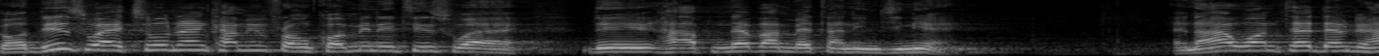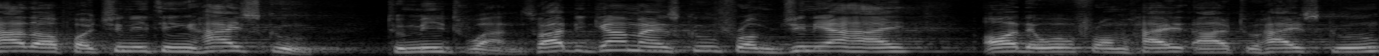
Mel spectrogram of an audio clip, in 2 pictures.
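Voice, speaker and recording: A man's high voice in a Ghanaian accent, at a moderate pace with ordinary pitch variation. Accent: Ghanaian accent kept despite decades in US. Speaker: education minister. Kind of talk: conference speech.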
